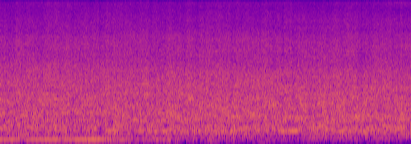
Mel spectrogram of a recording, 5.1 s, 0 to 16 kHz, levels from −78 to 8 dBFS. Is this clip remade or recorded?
remade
